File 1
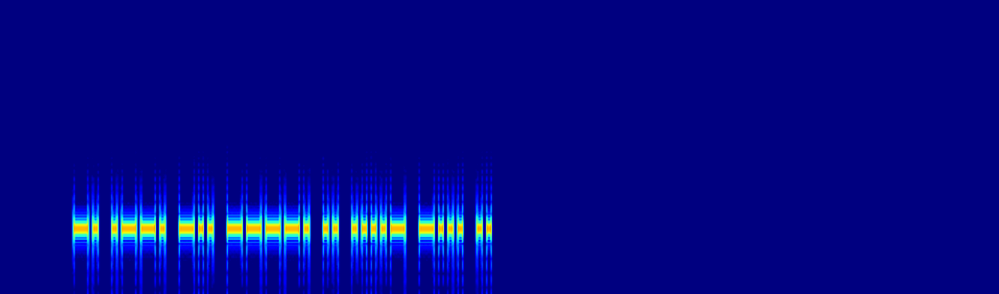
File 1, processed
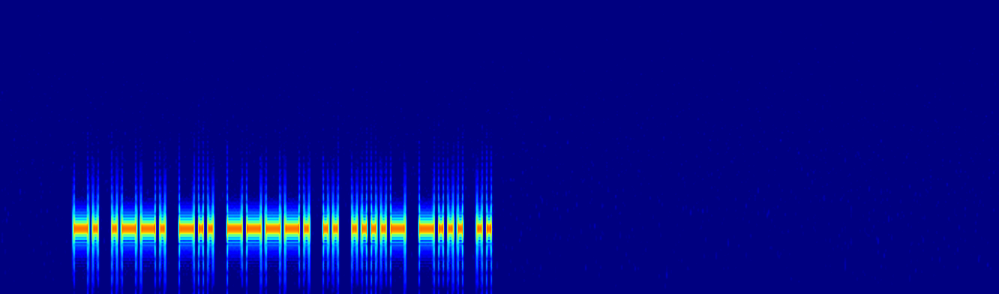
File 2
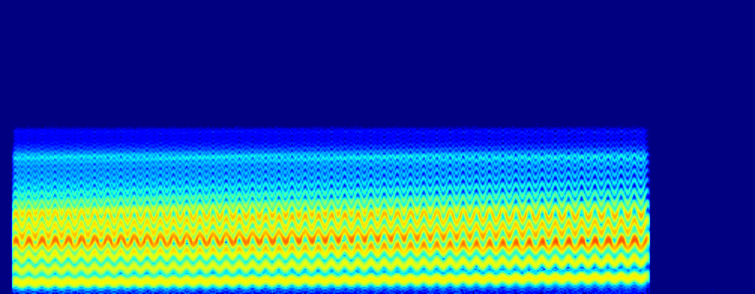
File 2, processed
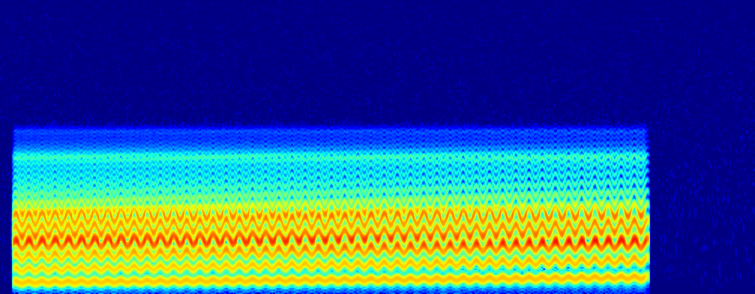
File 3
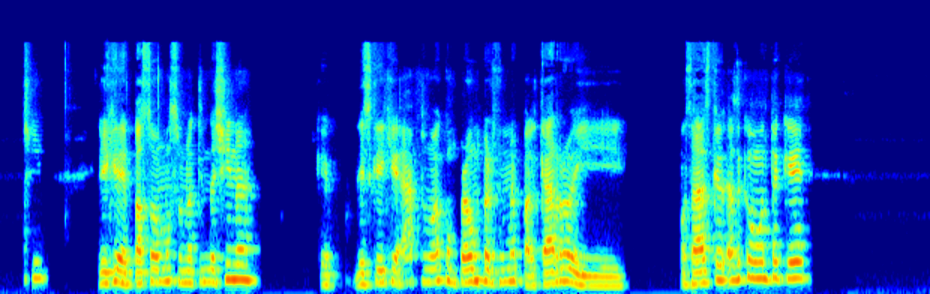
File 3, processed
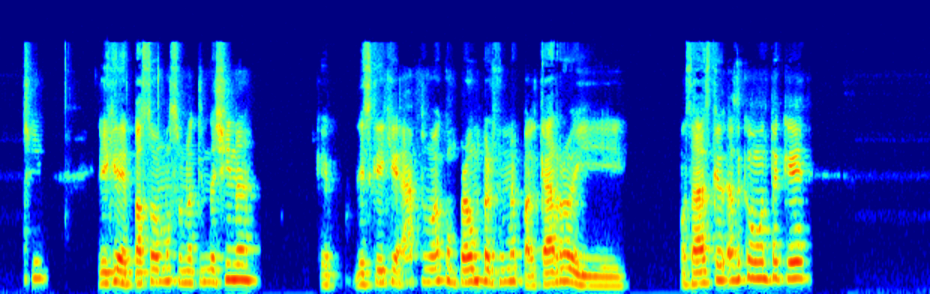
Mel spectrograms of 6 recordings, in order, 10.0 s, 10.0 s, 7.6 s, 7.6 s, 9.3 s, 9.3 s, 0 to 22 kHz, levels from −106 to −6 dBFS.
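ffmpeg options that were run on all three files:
-af "lowshelf=f=120:g=-7.5,volume=2.24"

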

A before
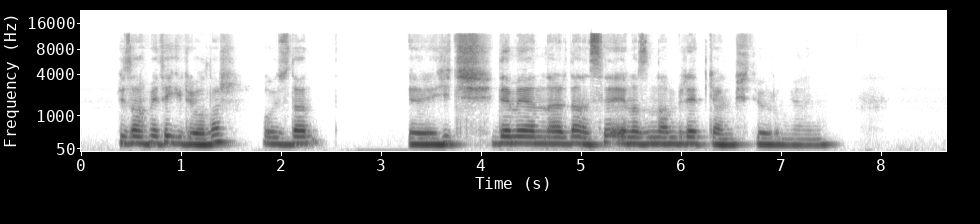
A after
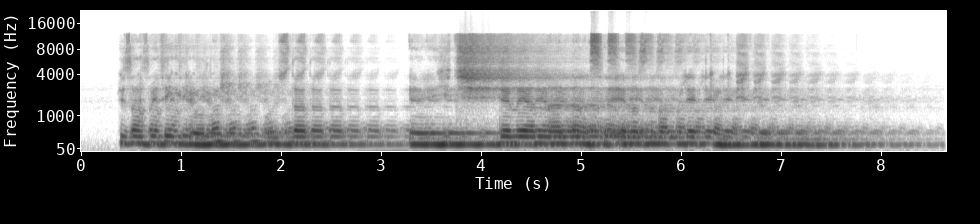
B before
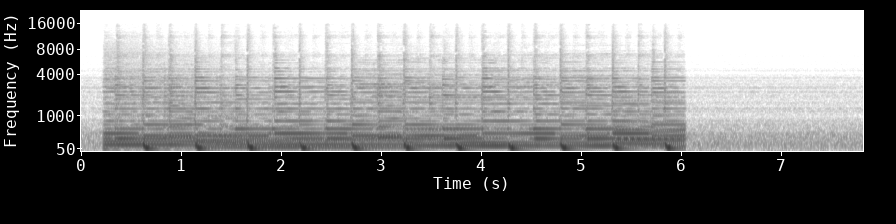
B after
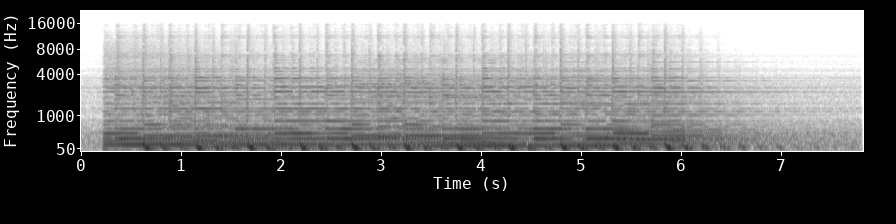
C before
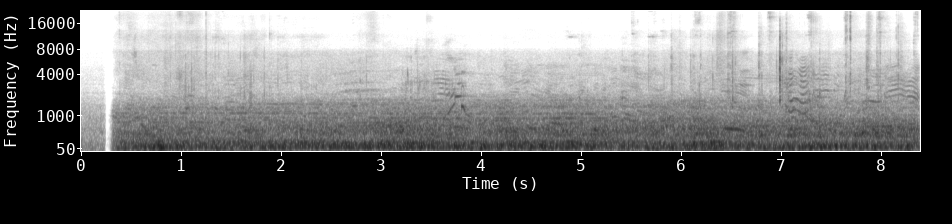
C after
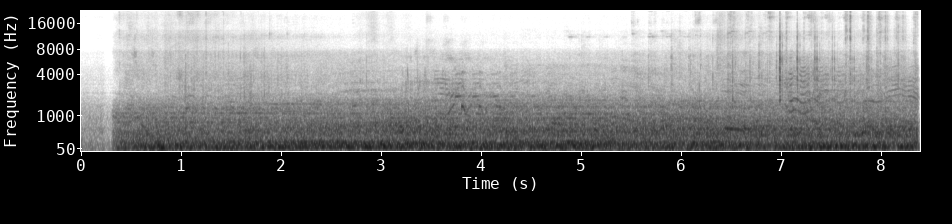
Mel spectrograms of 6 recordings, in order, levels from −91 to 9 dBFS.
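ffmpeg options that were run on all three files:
-filter_complex "[0:a]asplit=2[s0][s1];[s1]adelay=372,lowpass=f=4200:p=1,volume=0.335,asplit=2[s2][s3];[s3]adelay=372,lowpass=f=4200:p=1,volume=0.51,asplit=2[s4][s5];[s5]adelay=372,lowpass=f=4200:p=1,volume=0.51,asplit=2[s6][s7];[s7]adelay=372,lowpass=f=4200:p=1,volume=0.51,asplit=2[s8][s9];[s9]adelay=372,lowpass=f=4200:p=1,volume=0.51,asplit=2[s10][s11];[s11]adelay=372,lowpass=f=4200:p=1,volume=0.51[s12];[s2][s4][s6][s8][s10][s12]amix=inputs=6:normalize=0[s13];[s0][s13]amix=inputs=2:normalize=0,acontrast=75,asplit=2[s14][s15];[s15]aecho=0:1:175|350|525|700|875|1050:0.473|0.232|0.114|0.0557|0.0273|0.0134[s16];[s14][s16]amix=inputs=2:normalize=0,volume=0.708"

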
